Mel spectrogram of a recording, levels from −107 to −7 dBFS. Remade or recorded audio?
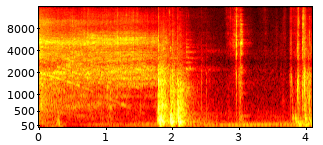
recorded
